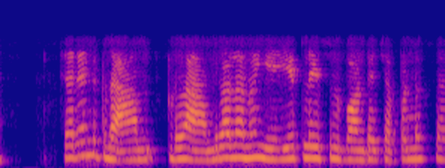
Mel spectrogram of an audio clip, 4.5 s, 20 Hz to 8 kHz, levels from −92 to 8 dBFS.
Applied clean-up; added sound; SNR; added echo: none; none; none; reverberation time 0.2 s.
